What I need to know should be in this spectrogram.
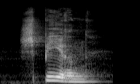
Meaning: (noun) plural of spier; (verb) to have a hard-on, to have an erection
- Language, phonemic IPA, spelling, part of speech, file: Dutch, /ˈspirə(n)/, spieren, noun, Nl-spieren.ogg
